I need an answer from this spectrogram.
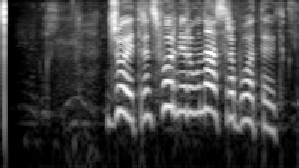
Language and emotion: Russian, positive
